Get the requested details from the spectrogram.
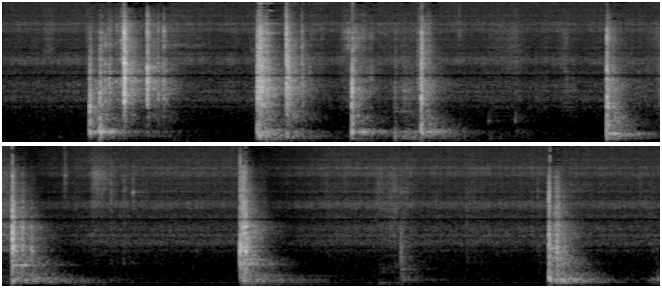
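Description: Heavy objects knock and clatter loudly as they are set down nearby.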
